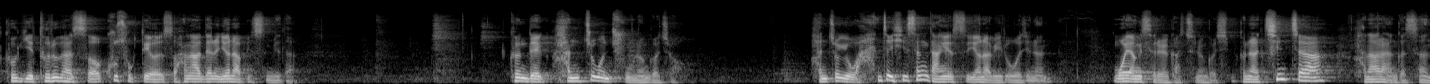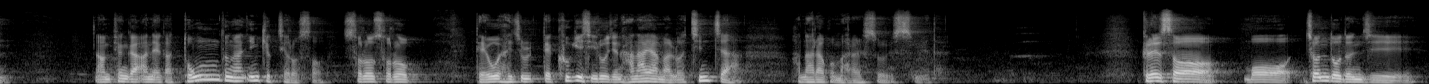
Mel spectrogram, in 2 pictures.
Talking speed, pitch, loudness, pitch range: 275 characters per minute, 125 Hz, -19 LUFS, 105-140 Hz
